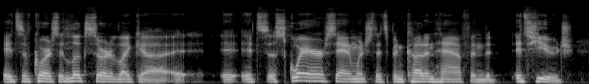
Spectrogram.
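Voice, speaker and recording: A hesitant on-course golf reporter who rambles and fills his pauses in parody sports commentary, played by a man. His voice sits at an ordinary pitch, and the sound is dry and close. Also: a bit bright, dry recording, natural voice.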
